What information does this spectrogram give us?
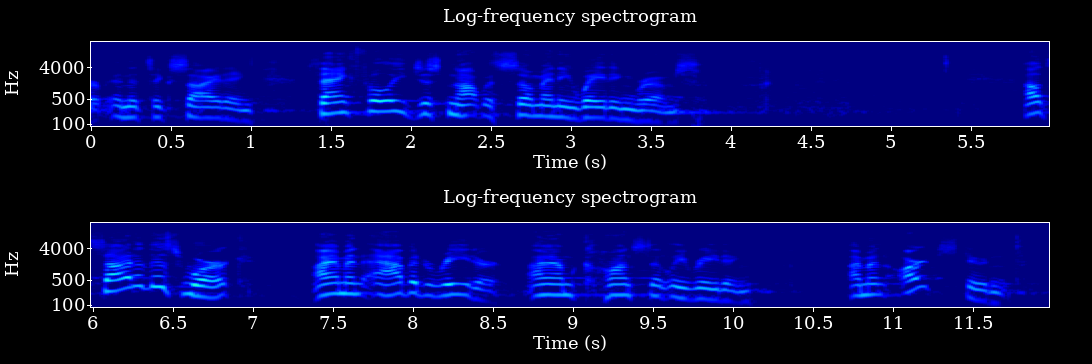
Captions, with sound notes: and it's exciting -- thankfully, just not with so many waiting rooms. [laughter] Outside of this work, I am an avid reader. I am constantly reading. I'm an art student.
